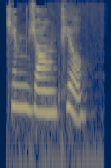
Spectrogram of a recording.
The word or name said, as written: kim jong pil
